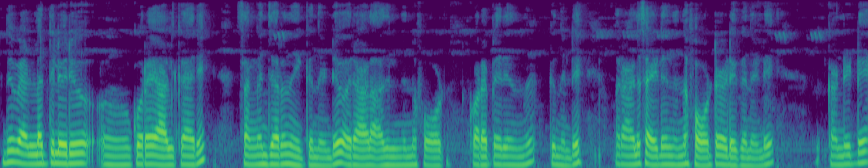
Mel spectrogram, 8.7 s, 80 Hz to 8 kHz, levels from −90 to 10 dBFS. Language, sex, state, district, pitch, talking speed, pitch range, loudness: Malayalam, male, Kerala, Kasaragod, 155 Hz, 160 wpm, 145-165 Hz, -15 LUFS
